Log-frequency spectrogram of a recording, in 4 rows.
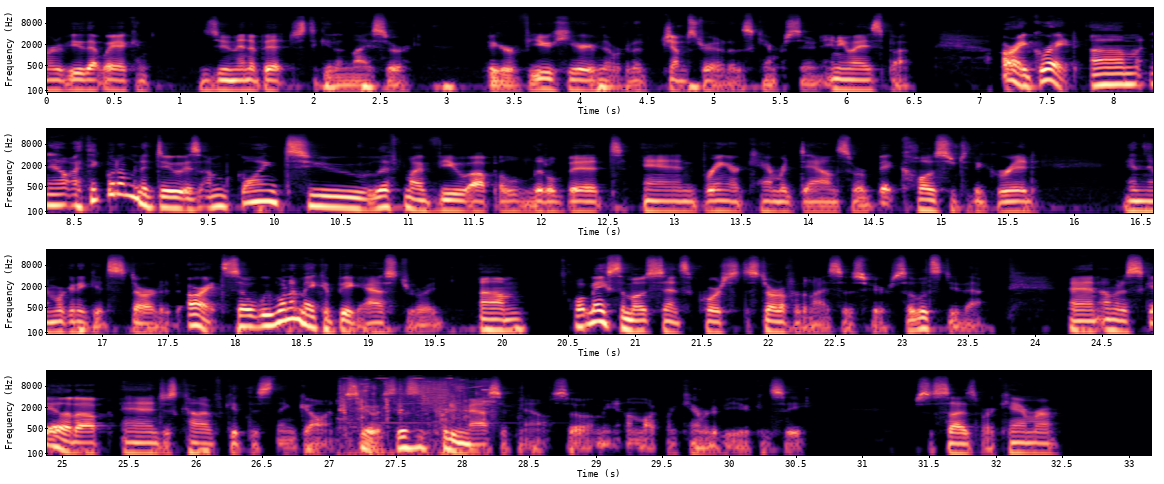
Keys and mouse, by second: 2.3 shift+middle click, 4.1 shift+middle click, 6.2 click, 8.8 click, 10.5-12.3 drag, 13.0-15.0 drag, 15.4 click, 19.9 shift+a, 22.0-23.9 drag, 24.1 s, 24.9 g, 25.9 s, 27.9 q, 28.3 q, 29.2 middle click, 30.3 middle click, 31.4-32.4 shift+middle drag, 32.8 s.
